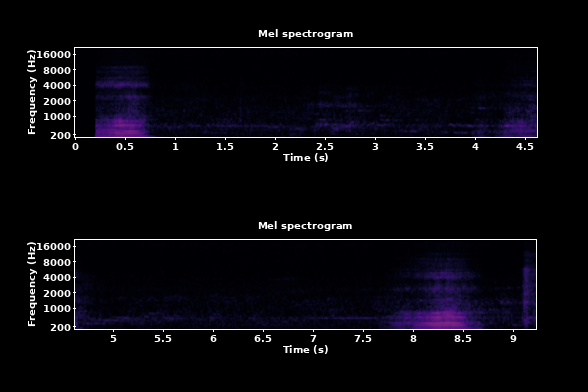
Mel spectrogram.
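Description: Three loud, rough, buzzing inhalation snores about four seconds apart, with quiet room noise between them; ordinary snoring.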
